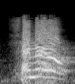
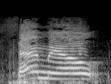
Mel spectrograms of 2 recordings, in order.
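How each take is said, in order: First: The name is called harshly. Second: The name is called gently.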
